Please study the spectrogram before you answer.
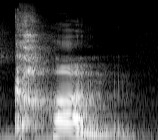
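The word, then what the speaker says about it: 坎: number 47, which is, I'm going to attempt the Chinese pronunciation, kun. Then we had number 20, which is quan. And then we had number 29, which is kan.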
